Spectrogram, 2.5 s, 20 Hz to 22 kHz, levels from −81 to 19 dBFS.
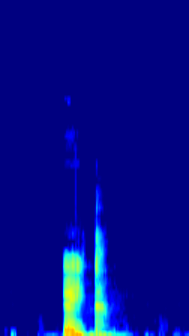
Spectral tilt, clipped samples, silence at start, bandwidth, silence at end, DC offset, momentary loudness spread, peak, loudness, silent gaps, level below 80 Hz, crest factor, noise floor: -6 dB/octave; under 0.1%; 0.85 s; 7.4 kHz; 1.05 s; under 0.1%; 17 LU; -2 dBFS; -17 LUFS; none; -46 dBFS; 20 dB; -67 dBFS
